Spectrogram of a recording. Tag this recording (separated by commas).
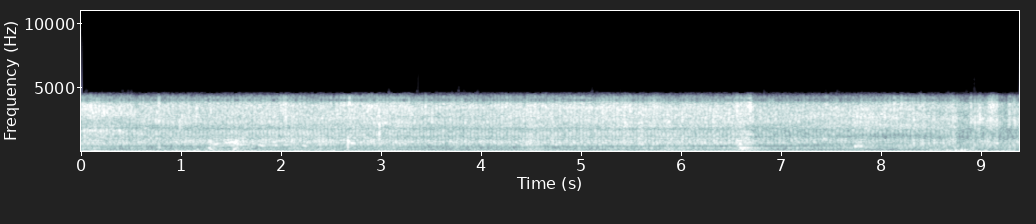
Speech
